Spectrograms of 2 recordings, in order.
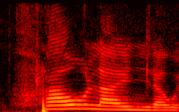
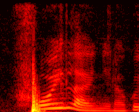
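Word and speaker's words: Fräulein: 자, 요거는 프라울라인이라고 읽지 않고 프로일라인이라고 읽어요. 요 발음이 오이 발음이 나기 때문이에요.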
